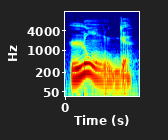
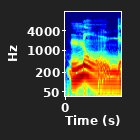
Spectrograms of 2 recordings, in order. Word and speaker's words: long: Okay, so long, remember you don't pronounce the final G, will become long. Okay, so phonetically it's long. G-g-g-g-g, long.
